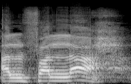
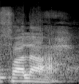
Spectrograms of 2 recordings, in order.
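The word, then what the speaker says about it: فلاح: Kalau bertasydid alfallah artinya petani. Jika Anda tidak mengerjakan tasydid, bacalah alpha, yang artinya semoga beruntung.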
